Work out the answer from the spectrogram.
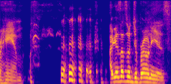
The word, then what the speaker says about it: jabroni: Jabroni rhymes with baloney.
